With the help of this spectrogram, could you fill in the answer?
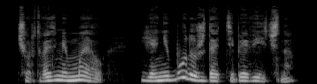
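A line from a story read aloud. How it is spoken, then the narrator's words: Cold. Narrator (Russian): Уже холодно заявляет Пикот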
